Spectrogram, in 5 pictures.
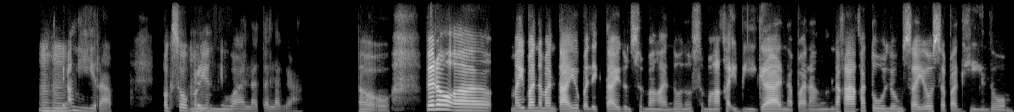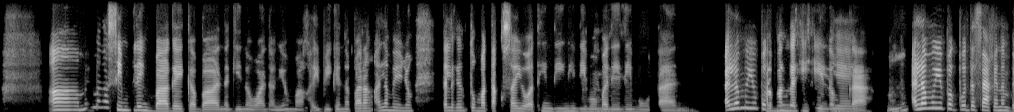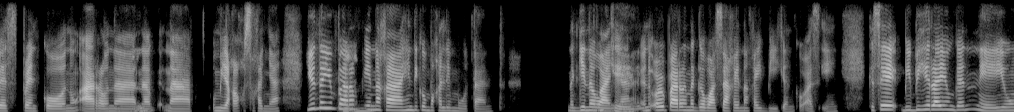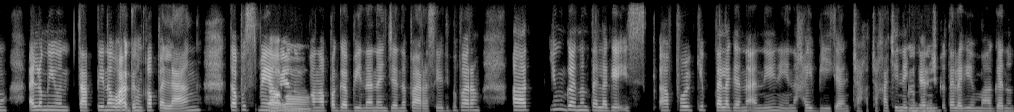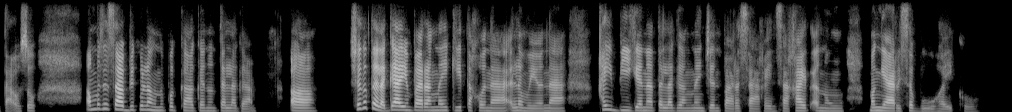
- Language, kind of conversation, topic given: Filipino, podcast, Ano ang papel ng mga kaibigan sa paghilom mo?
- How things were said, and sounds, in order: tapping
